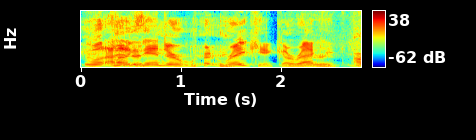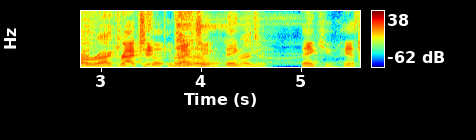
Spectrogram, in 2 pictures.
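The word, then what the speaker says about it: Rakić: Ratchet.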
